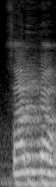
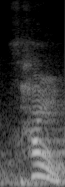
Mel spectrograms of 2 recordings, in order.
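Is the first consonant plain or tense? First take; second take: tense; plain. First: The first consonant is a tense s. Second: The first consonant is a plain s. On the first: The speaker calls it right. "쌀 발음을 못해요" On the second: The speaker calls it wrong. "쌀이라고 하면 살 그겁니다"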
